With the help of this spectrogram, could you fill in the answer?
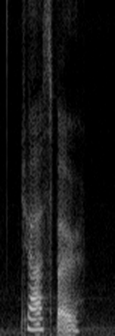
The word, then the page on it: jasper: American English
